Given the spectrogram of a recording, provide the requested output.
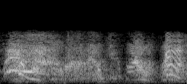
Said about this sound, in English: I hear a dog. Oh, it must be next door at Waldo's house. It's right in this house, in the living room.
